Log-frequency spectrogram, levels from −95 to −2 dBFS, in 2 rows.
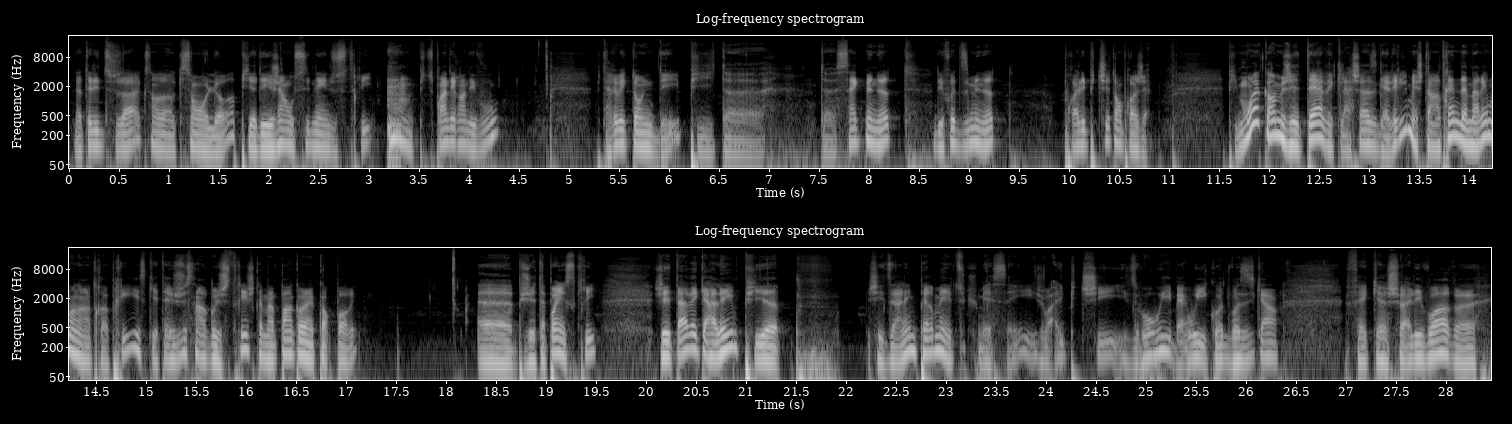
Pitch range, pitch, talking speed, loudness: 100-135 Hz, 115 Hz, 215 wpm, -36 LUFS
